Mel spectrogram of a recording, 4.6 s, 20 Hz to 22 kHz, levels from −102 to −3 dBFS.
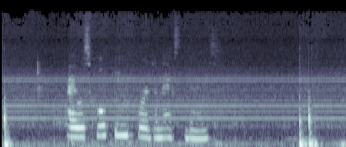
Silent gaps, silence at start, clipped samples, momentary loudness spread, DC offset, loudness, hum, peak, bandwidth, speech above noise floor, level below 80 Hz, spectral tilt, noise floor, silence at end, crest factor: none; 0.05 s; under 0.1%; 22 LU; under 0.1%; -21 LUFS; none; -2 dBFS; 14.5 kHz; 20 dB; -32 dBFS; -7.5 dB/octave; -41 dBFS; 0 s; 20 dB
